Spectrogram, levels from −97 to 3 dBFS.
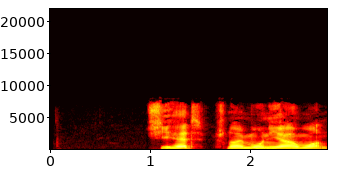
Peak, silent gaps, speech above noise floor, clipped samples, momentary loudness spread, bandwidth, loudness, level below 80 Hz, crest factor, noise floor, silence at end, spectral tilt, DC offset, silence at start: -4 dBFS; none; 61 dB; under 0.1%; 11 LU; 7.6 kHz; -20 LUFS; -68 dBFS; 18 dB; -81 dBFS; 0 s; -4.5 dB/octave; under 0.1%; 1 s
